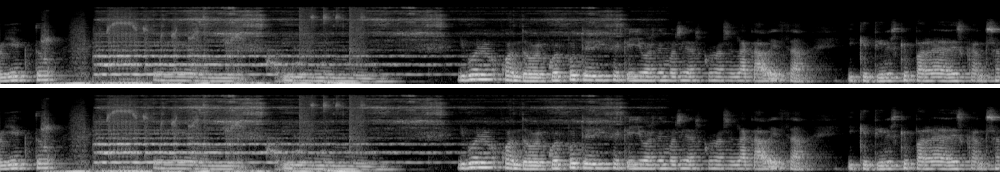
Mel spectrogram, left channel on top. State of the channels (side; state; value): both; identical; correlation 1.00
